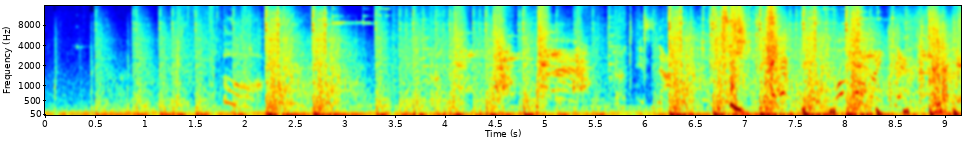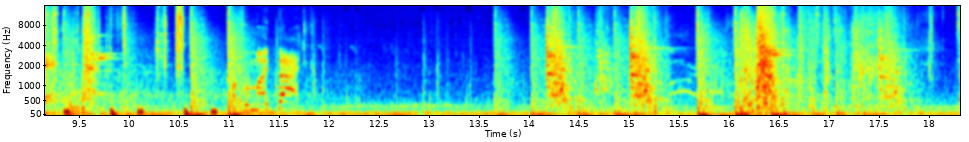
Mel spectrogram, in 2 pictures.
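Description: Gunfire in the video game Mafia 2, rapid bursts of sharp shots and automatic fire rattling across the scene, loud and close, with a voice talking over parts of it.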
